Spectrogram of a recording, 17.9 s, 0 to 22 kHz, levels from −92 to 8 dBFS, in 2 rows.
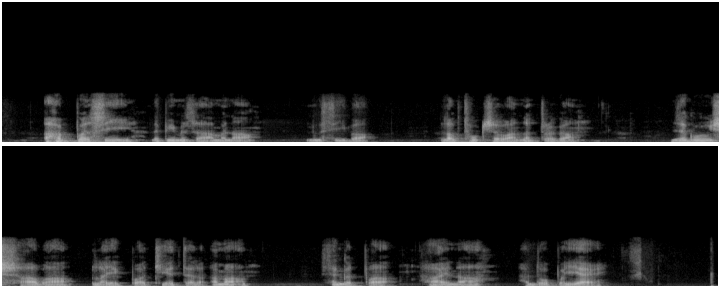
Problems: none marked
